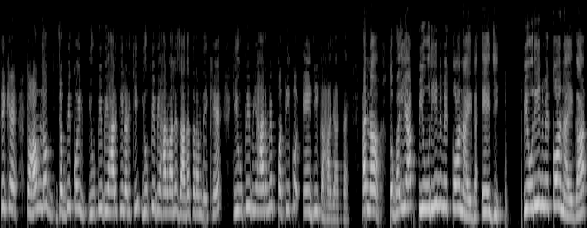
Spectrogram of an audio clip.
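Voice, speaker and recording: High-voiced Hindi biology teacher woman. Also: normal speed, a bit bright. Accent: UP-Bihar Hindi. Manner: repetitive, call-and-response teaching with mnemonic jokes. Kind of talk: online class lecture.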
